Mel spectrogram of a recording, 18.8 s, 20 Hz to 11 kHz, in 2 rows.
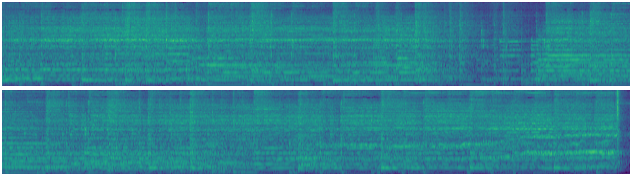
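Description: Music with guitar and drums playing back from a cassette in an MCS 683-3595 stereo cassette deck, with a softer passage partway through. It cuts off abruptly near the end as the Stop key is pressed.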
